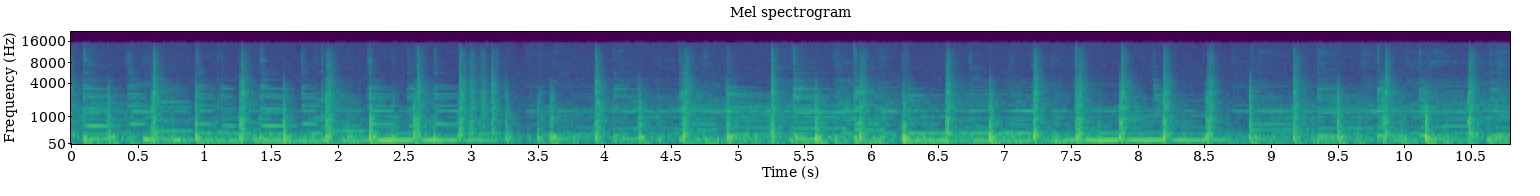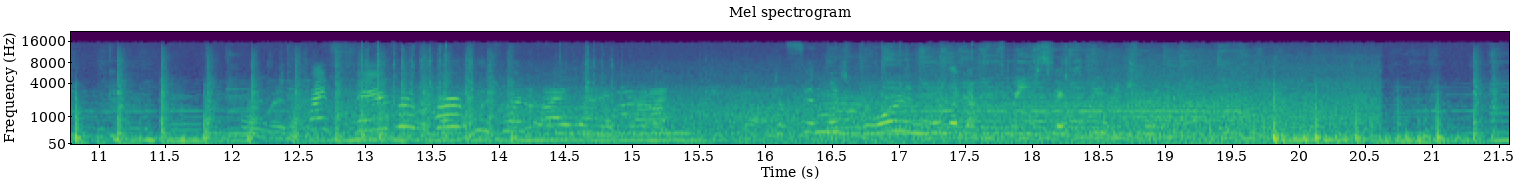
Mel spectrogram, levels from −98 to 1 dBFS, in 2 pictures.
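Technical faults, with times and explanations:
Throughout, low bit depth without dither: the signal was likely truncated to about 7 bits without dither, leaving grainy distortion around 30 dB below the signal that follows the sound and breaks quiet passages into gritty steps.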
